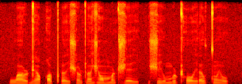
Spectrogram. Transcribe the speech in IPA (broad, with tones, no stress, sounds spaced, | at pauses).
w ɐ̃˧˩ ɹ ɖ ĩ˧˩ qʷ ɐ˦ pʼ ɘ˧˩˧ i̯ ʃ õ˧˩ ʈ ɾ ɐ̃˦ ʒ ɔ̃˦ m ɔ̃˦ ʈ ʒ e˧˩ i̯ | ʃ i˧˩˧ u̯ m u˦ ʈʰ o˧˩˧ i̯ ɾ ɘ˦ u̯ tʷ ĩ˧˩ u̯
